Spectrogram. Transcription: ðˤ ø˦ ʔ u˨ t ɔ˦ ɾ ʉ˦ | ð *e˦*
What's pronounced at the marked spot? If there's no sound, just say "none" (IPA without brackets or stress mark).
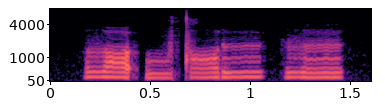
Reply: ø˦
